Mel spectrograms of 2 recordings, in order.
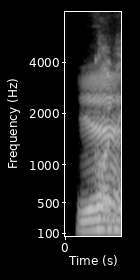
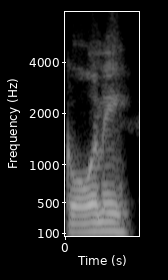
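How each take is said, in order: First: It is said in a standard accent. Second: It is said in a Scottish accent.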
